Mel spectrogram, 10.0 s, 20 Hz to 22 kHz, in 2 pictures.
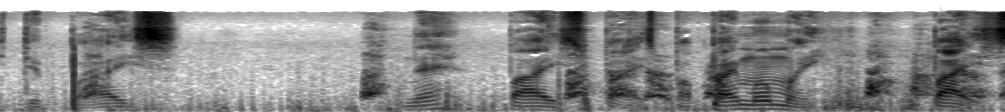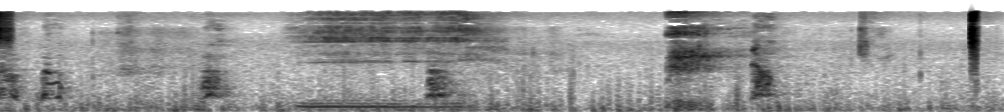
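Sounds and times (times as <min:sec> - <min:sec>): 
speech: 0:00.0 - 0:01.0, 0:01.8 - 0:07.7, 0:08.4 - 0:09.0
steady low rumble: 0:00.0 - 0:10.0
dog barking: 0:00.4 - 0:00.7, 0:01.8 - 0:02.1, 0:02.8 - 0:03.7, 0:04.3 - 0:05.4, 0:06.0 - 0:06.2, 0:07.2 - 0:07.4, 0:08.8 - 0:09.0.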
